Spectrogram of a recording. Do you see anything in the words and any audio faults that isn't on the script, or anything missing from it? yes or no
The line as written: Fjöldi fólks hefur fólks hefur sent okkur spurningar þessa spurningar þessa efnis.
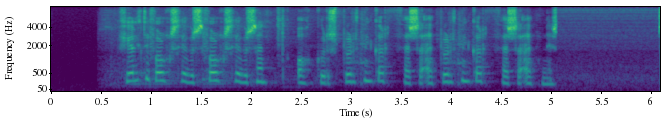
no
